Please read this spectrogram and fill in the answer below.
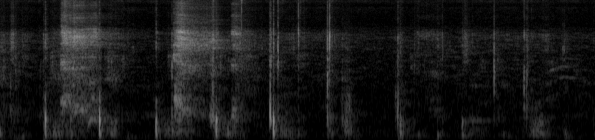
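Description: A wooden stirring stick turning thick tuwon masara (maize-flour swallow) in a metal pot: about a dozen short, irregular knocks against the pot, with soft scraping between them.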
